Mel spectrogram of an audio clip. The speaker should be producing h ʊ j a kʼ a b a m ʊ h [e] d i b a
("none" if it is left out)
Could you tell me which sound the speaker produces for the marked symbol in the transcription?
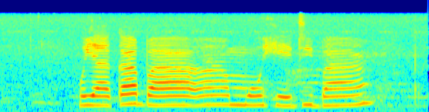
e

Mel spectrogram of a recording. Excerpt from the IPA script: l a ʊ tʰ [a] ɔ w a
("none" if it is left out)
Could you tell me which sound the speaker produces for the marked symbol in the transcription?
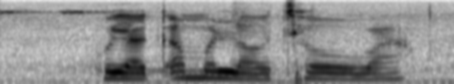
ɛ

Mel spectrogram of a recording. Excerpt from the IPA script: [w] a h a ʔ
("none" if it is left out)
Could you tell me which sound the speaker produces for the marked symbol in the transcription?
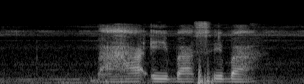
b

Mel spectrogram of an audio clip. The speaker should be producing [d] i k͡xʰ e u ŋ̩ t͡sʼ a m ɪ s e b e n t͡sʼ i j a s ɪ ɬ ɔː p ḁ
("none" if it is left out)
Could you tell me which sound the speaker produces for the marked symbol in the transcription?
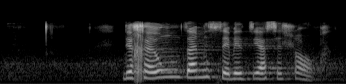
d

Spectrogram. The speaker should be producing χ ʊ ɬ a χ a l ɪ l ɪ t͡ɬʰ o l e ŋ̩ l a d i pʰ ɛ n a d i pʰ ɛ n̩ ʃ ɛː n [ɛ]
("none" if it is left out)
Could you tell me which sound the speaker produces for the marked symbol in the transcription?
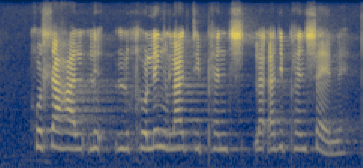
ɛ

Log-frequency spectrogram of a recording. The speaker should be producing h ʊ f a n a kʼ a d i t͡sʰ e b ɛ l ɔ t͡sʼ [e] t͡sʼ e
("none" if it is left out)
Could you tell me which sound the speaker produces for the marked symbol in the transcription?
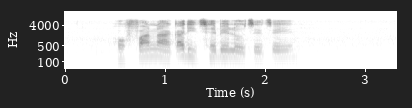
e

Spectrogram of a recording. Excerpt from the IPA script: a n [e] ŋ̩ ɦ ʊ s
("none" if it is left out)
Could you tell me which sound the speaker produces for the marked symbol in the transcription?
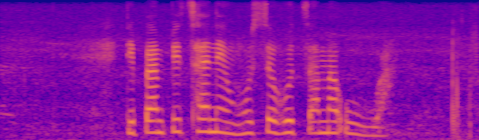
e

